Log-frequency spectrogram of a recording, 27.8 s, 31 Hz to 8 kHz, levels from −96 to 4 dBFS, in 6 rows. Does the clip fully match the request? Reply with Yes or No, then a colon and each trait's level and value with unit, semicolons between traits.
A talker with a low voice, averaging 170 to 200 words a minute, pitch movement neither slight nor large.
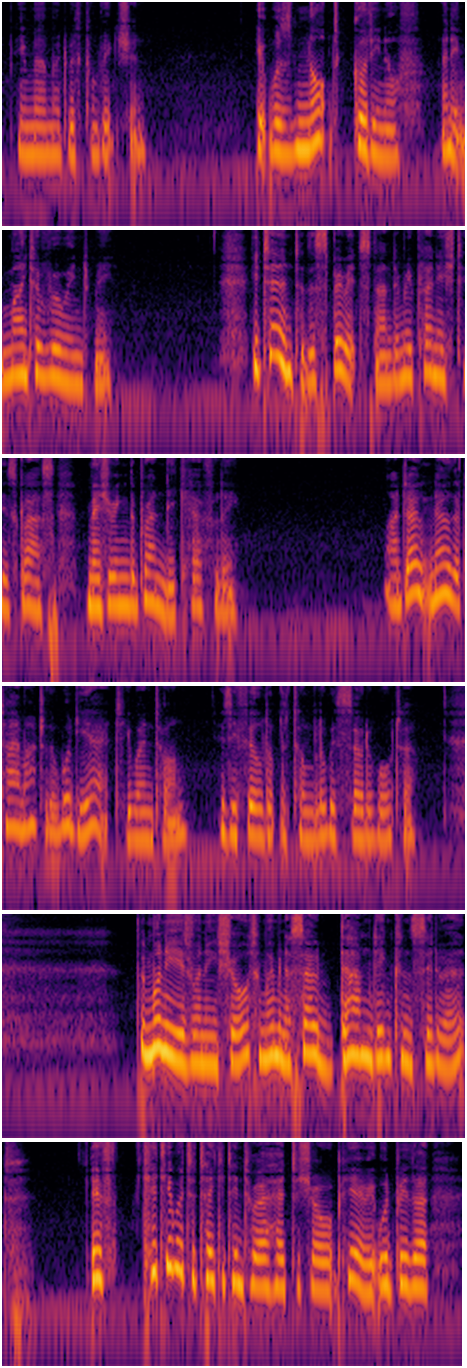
No: high, 200 Hz; average, 175 wpm; average, 4.4 semitones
